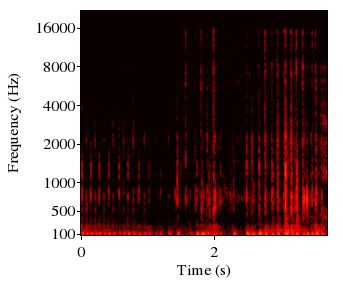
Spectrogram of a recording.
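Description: Fingers type quickly on a laptop keyboard, a dense run of soft close key clicks with no pauses, over a low hum and no voices.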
